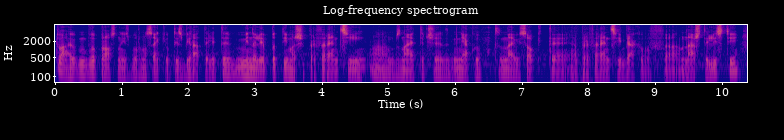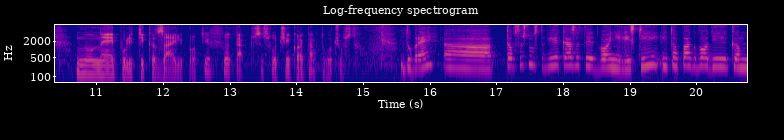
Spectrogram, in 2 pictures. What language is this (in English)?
Bulgarian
